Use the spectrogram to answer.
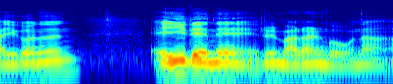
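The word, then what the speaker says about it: εἰρήνη: 오늘 성경 말씀에 화평이 하는 단어는 헬라어로 보면 에이레네 이렇게 이야기하고 또 히브리어로는 샬롬 이렇게 발음을 합니다 귀에 익숙하시죠 네 개혁 한글판 성경에서는이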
